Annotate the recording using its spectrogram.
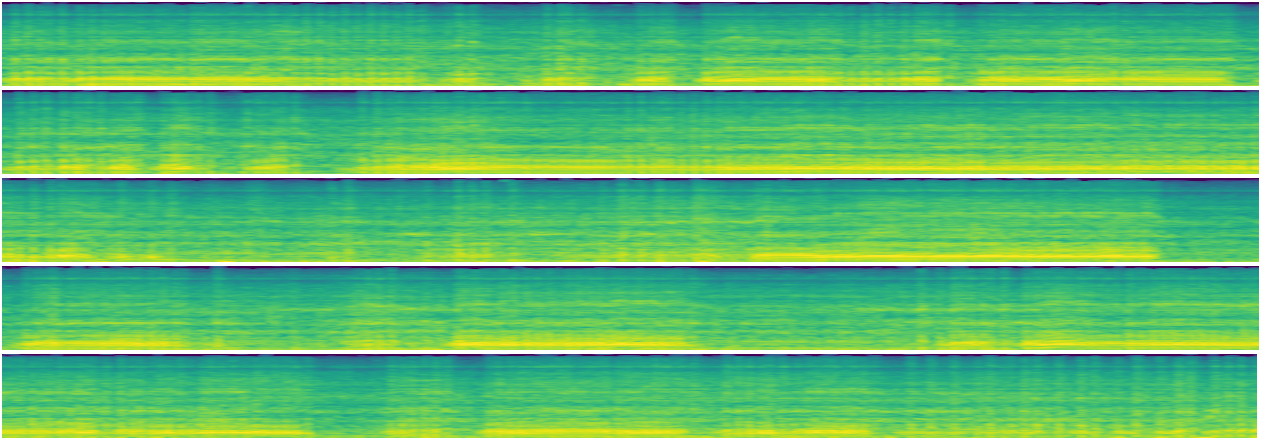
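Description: Vintage off-road motorcycle engine being ridden hard on a trail, revving up and falling back over and over as the throttle opens and shuts. There is a brief drop in the engine sound about two-thirds of the way through.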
